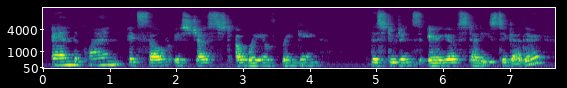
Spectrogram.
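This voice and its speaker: A woman's medium-pitched, somewhat breathy voice with a dark, mellow tone, ordinary pitch variation and a fairly slow pace. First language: not English. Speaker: college student. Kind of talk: informal talk to camera about studies. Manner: casual, with hesitations.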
